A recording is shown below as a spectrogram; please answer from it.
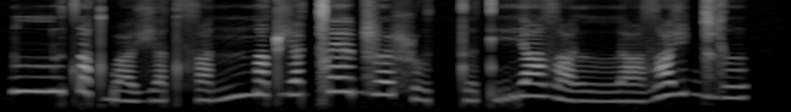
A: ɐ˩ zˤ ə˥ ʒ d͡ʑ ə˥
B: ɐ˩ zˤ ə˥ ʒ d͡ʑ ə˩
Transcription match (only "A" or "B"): A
